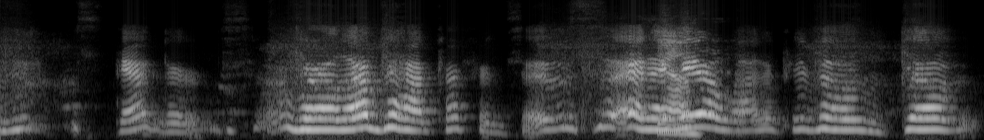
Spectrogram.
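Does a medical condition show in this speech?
Yes: spinal muscular atrophy type 2; type 2, genetic neuromuscular; age 37, somewhat progressed.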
